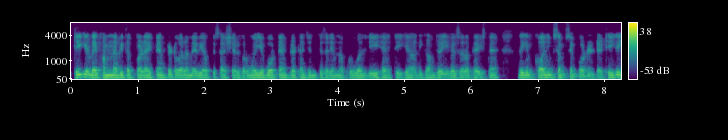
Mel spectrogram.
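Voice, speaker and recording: Guy from pakistan teaching interns, patient, mid voice, kinda muffled lo-fi audio. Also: mid-range voice. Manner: explains patiently, repeats "ठीक है" often, mixes English phrases. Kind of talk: online class lecture. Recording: dull lo-fi sound.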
